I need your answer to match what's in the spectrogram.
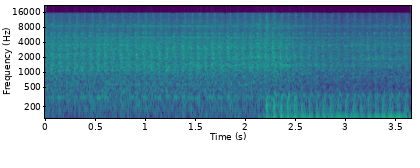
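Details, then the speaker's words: Bajaj NS200 single after top-end work on the head to fix timing-chain tick: even, steady idle with a loud exhaust and no ticking; the timing-chain noise is gone, the engine sounds healthy. "अभी थोड़ा सा sound कम हो गया है टपट की आवाज नहीं थी टाइमिंग चेन की जो आवाज आ रही थी वो चली गई है"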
